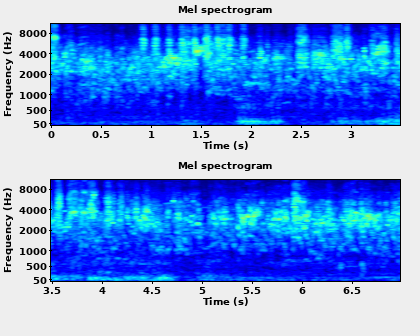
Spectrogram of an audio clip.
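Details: Aviary colony of Australian budgies keeps up a constant high-pitched chirping chorus, thick overlapping squawks and twittering, with a faint low rumble underneath in places.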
